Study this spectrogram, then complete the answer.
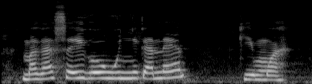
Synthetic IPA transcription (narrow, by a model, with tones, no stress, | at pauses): ma˨ka˦sɛ˦i˦ko˦wu˦ɲi˦ka˦nɛ˦ | kɪ˨mwa˨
